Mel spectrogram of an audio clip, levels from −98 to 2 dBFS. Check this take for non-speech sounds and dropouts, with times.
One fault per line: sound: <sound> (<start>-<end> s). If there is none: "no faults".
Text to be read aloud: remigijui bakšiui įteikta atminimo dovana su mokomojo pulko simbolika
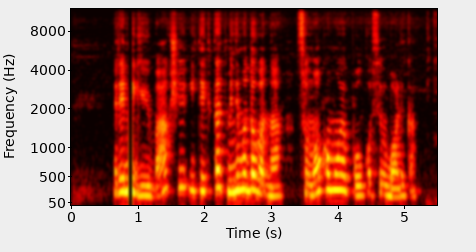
sound: dropout (0.9-0.9 s)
